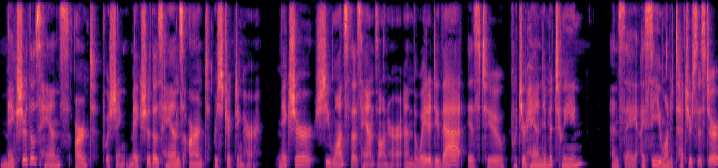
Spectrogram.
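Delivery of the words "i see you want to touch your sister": approving, affirming, encouraging and supportive tone. Showing a parent what to say to a child: encouraging tone. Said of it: "you're saying that in an encouraging tone".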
